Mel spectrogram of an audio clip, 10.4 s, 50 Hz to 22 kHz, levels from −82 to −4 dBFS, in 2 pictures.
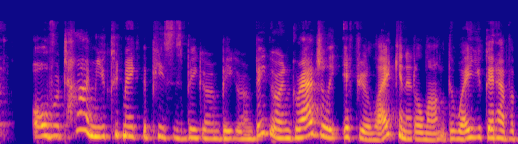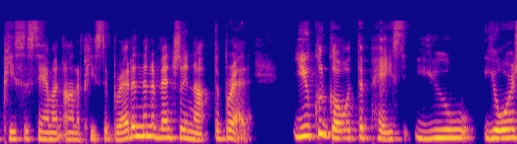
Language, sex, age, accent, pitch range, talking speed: English, female, 50-69, American, 210-285 Hz, 270 wpm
